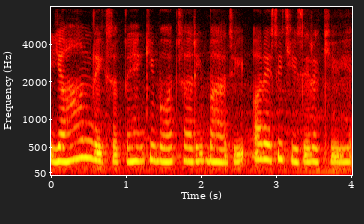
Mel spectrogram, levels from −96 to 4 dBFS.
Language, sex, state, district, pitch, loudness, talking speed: Hindi, female, Bihar, Bhagalpur, 245 Hz, -28 LUFS, 240 wpm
